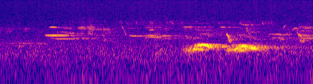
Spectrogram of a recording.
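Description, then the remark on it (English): Several birds sing in a quiet, dense forest among tall mountains in a remote country surrounded by the South Pacific Ocean, trading thin whistled notes and a louder warbling phrase near the end, with no voices present. “The dense forest and the tall mountains had no predators, and the birds had nothing to fear. So they sang.”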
